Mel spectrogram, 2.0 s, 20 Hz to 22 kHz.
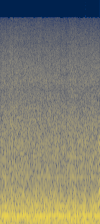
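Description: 2005 Kawasaki ZX12R inline-four engine running under way at road speed, with a brief stutter. The stutter is the sign of an unresolved fuelling issue.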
